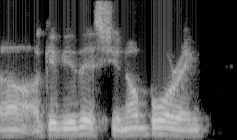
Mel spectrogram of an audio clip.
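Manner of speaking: plain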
